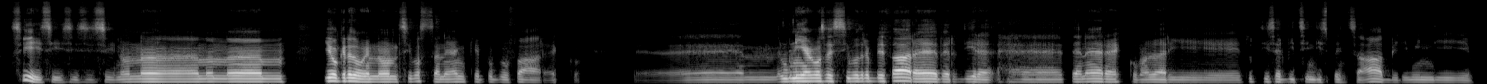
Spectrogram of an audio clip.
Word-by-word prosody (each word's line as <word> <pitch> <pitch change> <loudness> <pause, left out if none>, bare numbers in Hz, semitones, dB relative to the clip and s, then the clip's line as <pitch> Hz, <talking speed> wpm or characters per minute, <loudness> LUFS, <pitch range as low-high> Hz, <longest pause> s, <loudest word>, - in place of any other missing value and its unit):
Sì, 175 - +1
sì, 110 -1 -8
sì, 110 +2 -14
sì, 110 0 -14
sì, 110 0 -6
non 120 +2 -7
non, 130 0 +1 0.6
mhmm, 135 0 -4 0.4
io 155 0 +7
credo 150 -3 +6
che 125 - +4
non 125 0 +1
si 120 +2 -8
possa 140 -2 -7
neanche 120 0 -7
proprio 110 -1 -14
fare, 105 -3 -10
ecco. - - -28 0.5
Ehm, 110 +4 -14
l'unica 145 +2 +6
cosa 150 0 +4
che 145 - +1
si 145 0 -2
potrebbe 145 0 -1
fare 140 -4 +7
è 130 - +3
per 120 0 -5
dire, 120 -2 -5
ehm, 115 -1 -12
tenere 125 -1 -2
ecco 115 -1 -13
magari 105 -2 -9
tutti 130 -1 -20
i - - -11
servizi 115 -1 -11
indispensabili 110 0 -9
quindi 105 -3 -13
115 Hz, 150 wpm, -19 LUFS, 110-130 Hz, 0.6 s, io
